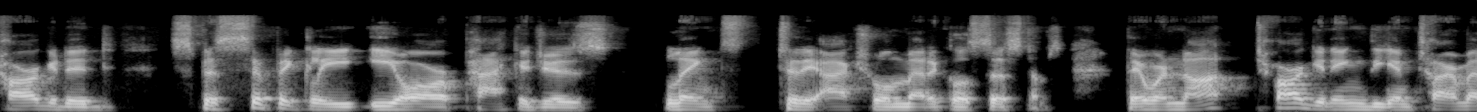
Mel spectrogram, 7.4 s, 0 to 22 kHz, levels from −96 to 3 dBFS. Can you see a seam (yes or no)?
no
